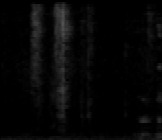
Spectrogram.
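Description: Near silence: room tone with a steady low hum and a few faint, brief rustles.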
